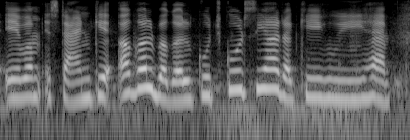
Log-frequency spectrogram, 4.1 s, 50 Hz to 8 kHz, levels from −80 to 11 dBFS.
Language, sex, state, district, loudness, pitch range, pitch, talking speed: Hindi, female, Jharkhand, Ranchi, -17 LUFS, 220-265 Hz, 235 Hz, 145 wpm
